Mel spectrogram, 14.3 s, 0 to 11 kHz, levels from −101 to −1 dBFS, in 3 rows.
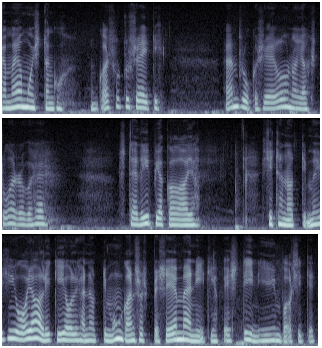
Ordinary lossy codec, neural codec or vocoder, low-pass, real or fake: none; none; none; real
